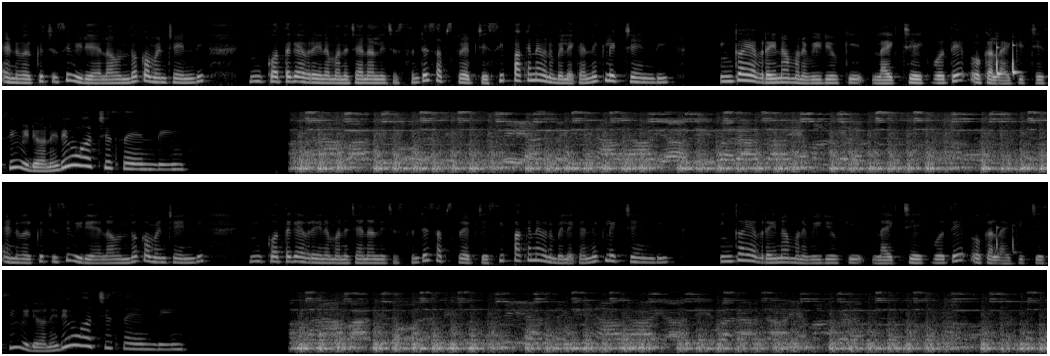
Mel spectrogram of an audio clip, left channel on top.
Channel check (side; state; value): right; quieter; 4.0 dB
